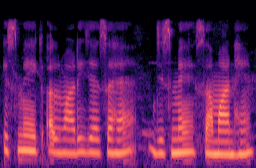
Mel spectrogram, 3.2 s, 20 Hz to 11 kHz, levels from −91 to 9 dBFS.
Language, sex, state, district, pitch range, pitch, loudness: Hindi, female, West Bengal, Alipurduar, 230-260 Hz, 235 Hz, -17 LUFS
